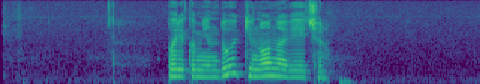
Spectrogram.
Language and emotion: Russian, sad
